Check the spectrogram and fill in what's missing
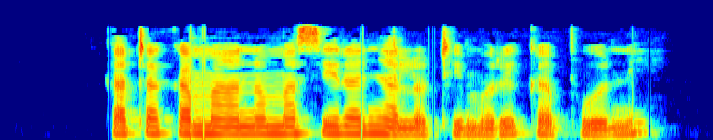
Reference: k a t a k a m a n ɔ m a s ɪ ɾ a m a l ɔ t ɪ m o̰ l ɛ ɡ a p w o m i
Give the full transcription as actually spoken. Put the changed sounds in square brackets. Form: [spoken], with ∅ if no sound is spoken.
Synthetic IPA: k a t a k a m a n ɔ m a s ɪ ɾ a [ɲ] a l ɔ t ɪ m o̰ [ɾ] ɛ [k] a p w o [n] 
